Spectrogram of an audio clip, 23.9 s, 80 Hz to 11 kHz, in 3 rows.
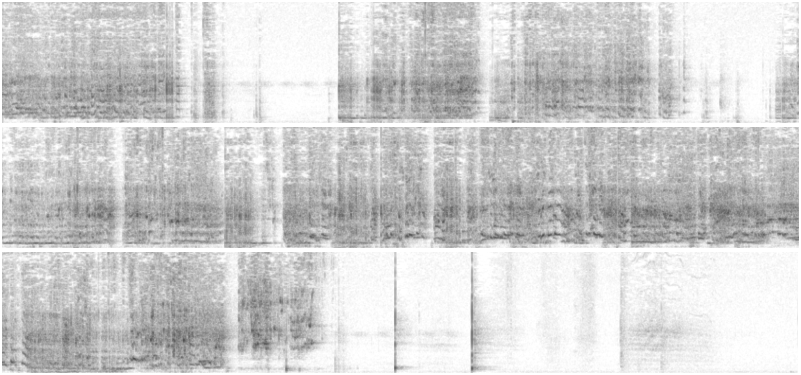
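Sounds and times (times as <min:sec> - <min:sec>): rubber band squeaking: 0:00.0 - 0:02.3, 0:03.4 - 0:19.3.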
